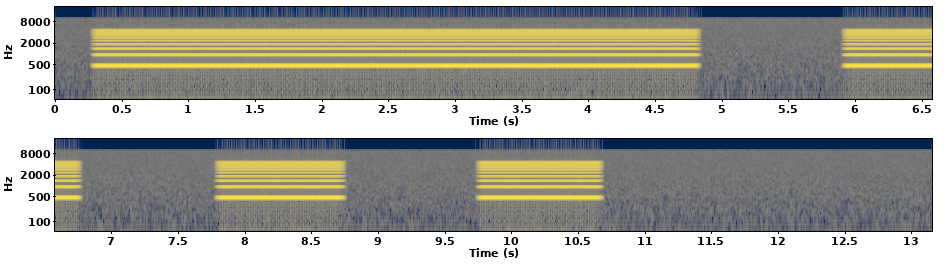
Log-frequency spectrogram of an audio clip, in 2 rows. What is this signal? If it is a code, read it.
Ship horn signal, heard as a ship's horn, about 480 Hz. 1 long, 3 short. At sea: a vessel under tow in fog.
